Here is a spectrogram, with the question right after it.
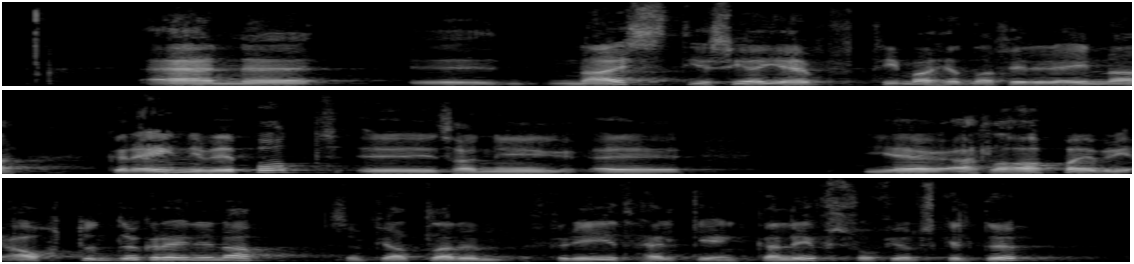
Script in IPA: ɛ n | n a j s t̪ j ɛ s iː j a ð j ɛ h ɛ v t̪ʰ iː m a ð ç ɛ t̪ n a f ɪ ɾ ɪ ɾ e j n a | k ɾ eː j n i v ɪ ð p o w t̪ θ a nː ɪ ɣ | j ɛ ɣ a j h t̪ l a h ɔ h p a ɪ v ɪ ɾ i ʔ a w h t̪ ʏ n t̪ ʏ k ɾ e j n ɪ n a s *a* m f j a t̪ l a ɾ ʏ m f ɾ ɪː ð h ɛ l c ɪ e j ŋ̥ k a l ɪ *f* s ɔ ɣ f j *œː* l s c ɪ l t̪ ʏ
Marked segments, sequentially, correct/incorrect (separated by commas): incorrect, correct, incorrect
